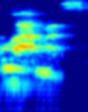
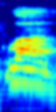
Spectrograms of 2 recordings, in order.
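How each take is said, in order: First: The word is said as two syllables. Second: The word is said as one syllable. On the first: The speaker calls it wrong. "not glamis" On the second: The speaker calls it right. "Glams, not glamis"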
